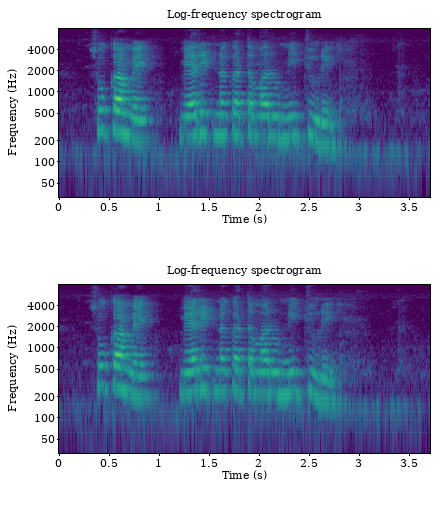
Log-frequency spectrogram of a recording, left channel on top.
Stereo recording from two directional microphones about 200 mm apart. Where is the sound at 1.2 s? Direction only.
30° left (ahead or behind).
